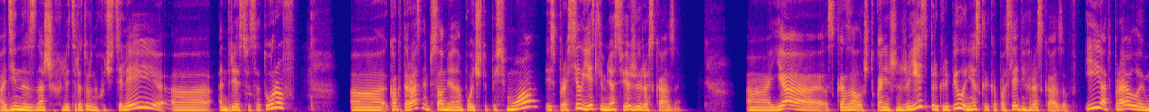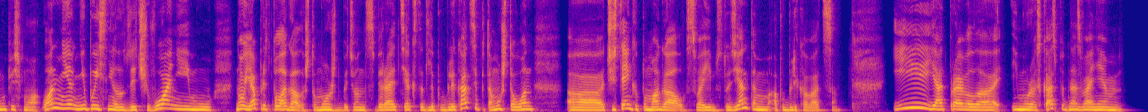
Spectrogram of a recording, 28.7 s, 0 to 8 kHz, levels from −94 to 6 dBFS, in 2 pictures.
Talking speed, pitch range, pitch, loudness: 145 wpm, 185-225 Hz, 200 Hz, -13 LUFS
